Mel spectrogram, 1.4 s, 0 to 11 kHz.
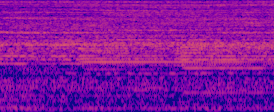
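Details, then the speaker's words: Centralized house humidifier, outside temperature -12: steady light whir from the drum drive with a faint hiss as the solenoid valve fills the dry filter drum, regulated by a magnetic float switch; normal operation. "So you can hear the click when it's low water level. The solenoid valve open and fill up with water, and it regulates with the magnetic float switch."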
